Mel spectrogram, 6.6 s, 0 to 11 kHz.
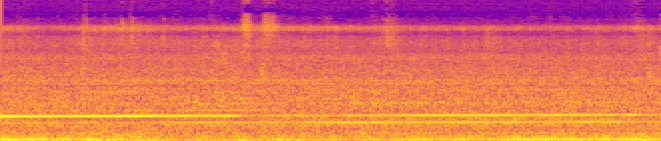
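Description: Cabin running noise of a 500 series Shinkansen: a low rumble from the wheels and track under a steady traction-motor whine. A second whine tone joins about two seconds in and climbs slightly in pitch as the train gathers speed.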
